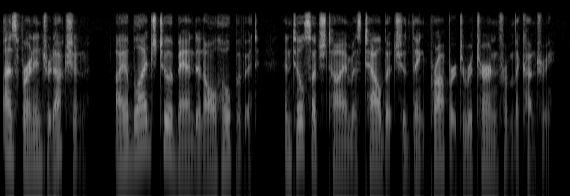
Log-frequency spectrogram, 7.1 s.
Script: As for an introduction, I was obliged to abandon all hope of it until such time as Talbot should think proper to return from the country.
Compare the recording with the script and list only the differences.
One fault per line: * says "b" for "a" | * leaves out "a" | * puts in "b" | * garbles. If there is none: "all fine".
* leaves out "was"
